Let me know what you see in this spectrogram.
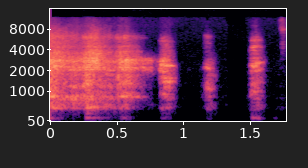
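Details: Dog with laryngeal paralysis: loud, harsh, noisy breathing followed by shorter rasping breaths, an inspiratory stridor.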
